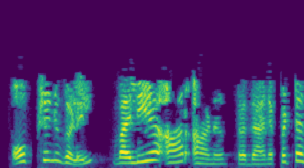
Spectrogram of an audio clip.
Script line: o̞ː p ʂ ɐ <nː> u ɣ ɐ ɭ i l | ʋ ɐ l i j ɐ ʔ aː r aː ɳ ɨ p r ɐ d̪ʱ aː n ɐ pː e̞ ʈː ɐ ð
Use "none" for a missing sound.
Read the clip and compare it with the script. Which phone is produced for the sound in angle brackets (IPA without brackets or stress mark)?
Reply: n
